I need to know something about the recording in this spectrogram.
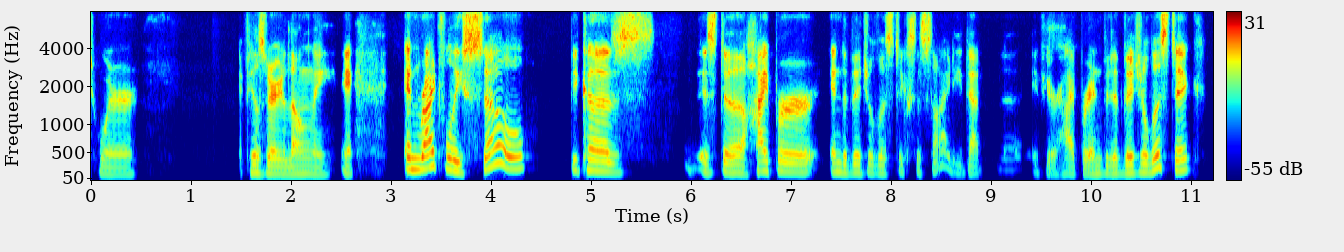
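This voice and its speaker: Male host, conversational and agreeable; slight vocal fry, dry sound. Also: medium pitch, no room sound. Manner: conversational, agreeing and building on the guest's points. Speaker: podcast host. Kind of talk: podcast interview.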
